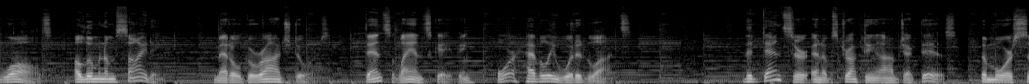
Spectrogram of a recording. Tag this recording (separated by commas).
Music, Speech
